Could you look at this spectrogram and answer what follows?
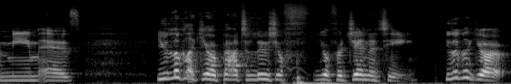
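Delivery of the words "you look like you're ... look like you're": mock Gordon. Voices Gordon's meme line.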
